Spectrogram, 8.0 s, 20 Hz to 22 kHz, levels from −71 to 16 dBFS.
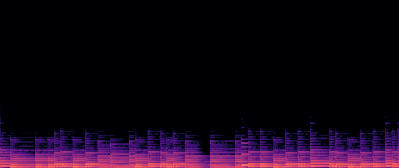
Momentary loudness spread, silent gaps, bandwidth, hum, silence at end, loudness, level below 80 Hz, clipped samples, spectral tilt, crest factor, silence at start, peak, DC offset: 7 LU; none; 5.2 kHz; none; 0 s; -17 LUFS; -52 dBFS; under 0.1%; -8.5 dB/octave; 12 dB; 0 s; -4 dBFS; under 0.1%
